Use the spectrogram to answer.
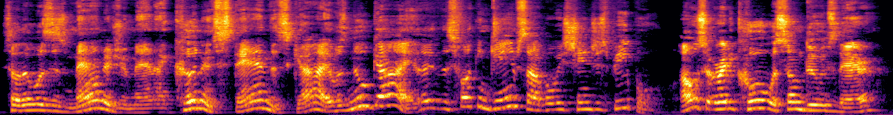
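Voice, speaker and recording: A man with a New York accent telling casual, rambling stories in an animated, crude way, swearing freely. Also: high voice, normal speed, echoey room. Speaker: YouTuber.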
